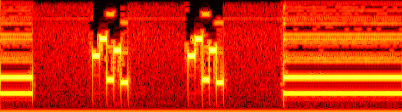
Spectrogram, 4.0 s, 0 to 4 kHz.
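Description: Five-tone selective call (ZVEI), heard as quick runs of five tones, tones of about 70 ms. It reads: 88291 88291
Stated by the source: ZVEI five-tone code 88335 received by SDR, from the feuerwehr-orlamuende.org (fire brigade) audio server.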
